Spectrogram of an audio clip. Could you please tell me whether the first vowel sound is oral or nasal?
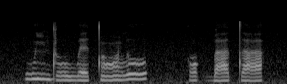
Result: nasal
